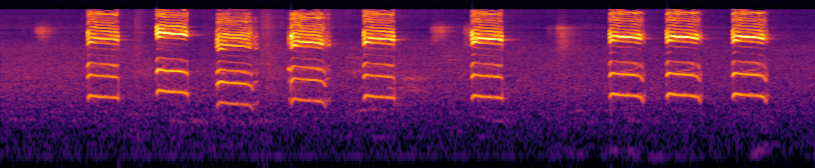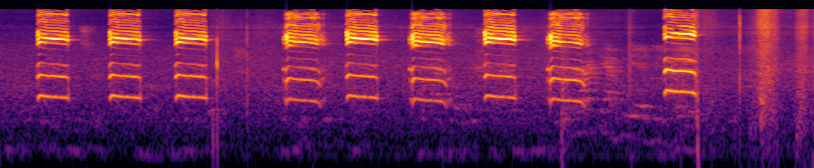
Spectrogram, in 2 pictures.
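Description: Rubber chickens squeak in a quick tune, one short squeal after another.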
